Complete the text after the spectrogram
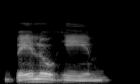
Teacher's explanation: This short E, segol, has to be lengthened to long E, which is sire, which is an A sound, like the E in 8 or the E in wait.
